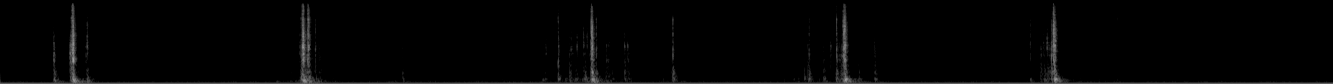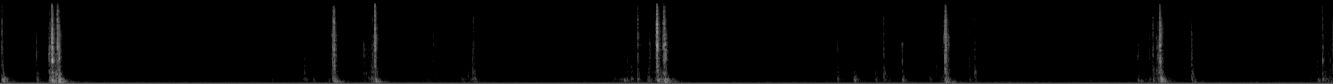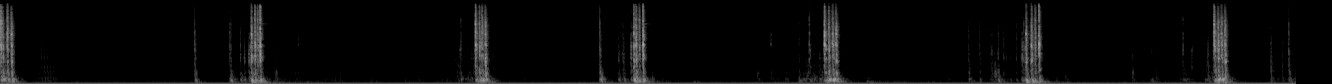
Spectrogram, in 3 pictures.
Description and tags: The HVAC fan speed selector on a Mercedes Benz 190E, shot with a Rode NTG-2 from 2" away.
